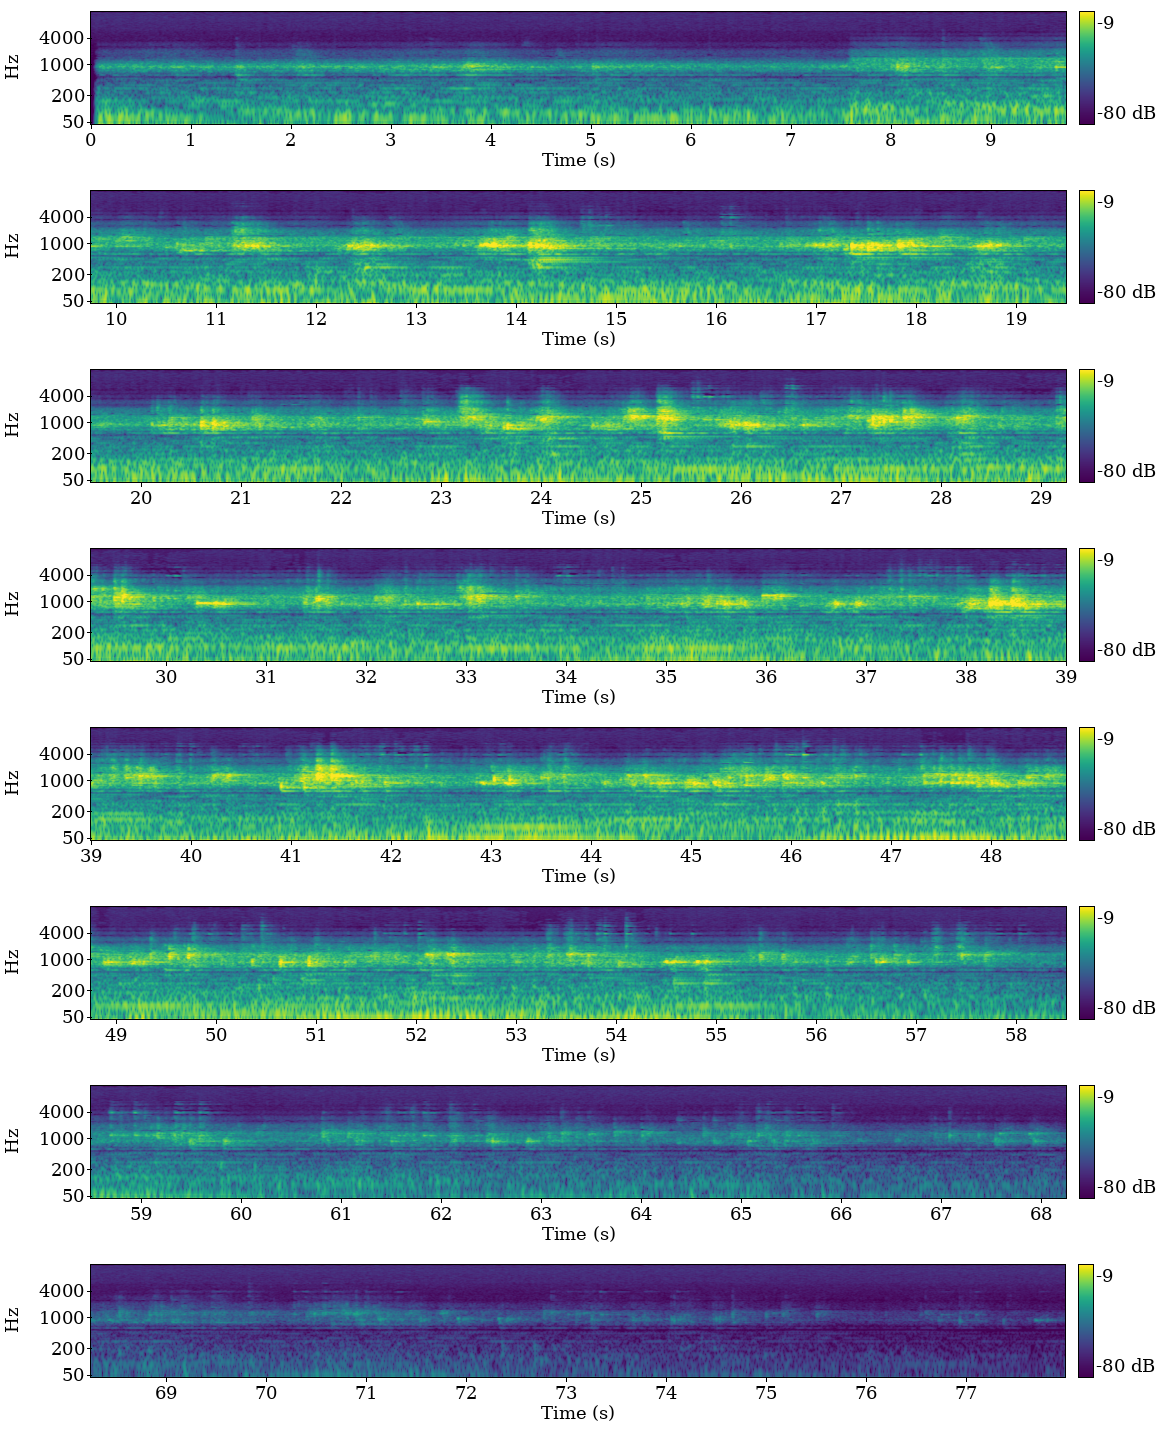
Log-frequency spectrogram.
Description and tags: the dishes
lowercase minimalism quiet sounds
lowercase, minimalism, quiet, sounds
